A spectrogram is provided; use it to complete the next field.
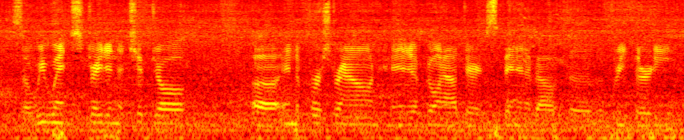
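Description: Moderate-paced speech over loud background noise. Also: man. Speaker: vlogger. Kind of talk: casual vlog chat. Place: stadium. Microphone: phone near.

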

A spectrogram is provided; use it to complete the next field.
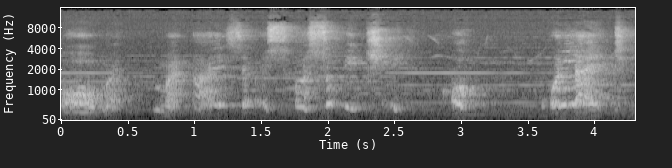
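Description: An extremely high-pitched put-on character voice at a fairly slow pace, with slight echo and loud background noise. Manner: sweet, theatrical.

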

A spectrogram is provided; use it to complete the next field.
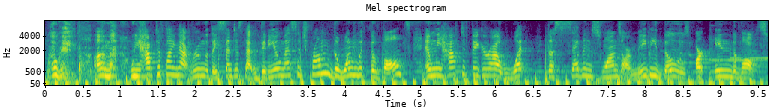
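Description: A woman speaking at a moderate pace, with clear music in the background. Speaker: web series actor. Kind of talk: scripted adventure dialogue. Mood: nervous, dramatic. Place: tunnel cave. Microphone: lapel.

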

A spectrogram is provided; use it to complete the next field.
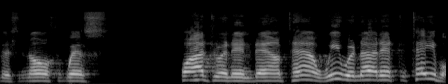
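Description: In a quiet background, a man with an American accent speaks at a moderate pace. His pitch is high, with ordinary variation. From West Virginia. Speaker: former Army officer and city official; panelist. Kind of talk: panel discussion. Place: hall.

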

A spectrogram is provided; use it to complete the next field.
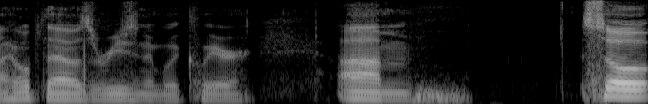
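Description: With an American accent and a bright, sharp tone, a man speaks at a moderate pace with ordinary pitch variation, in a dry sound with no echo over a quiet background. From United States. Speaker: professor, oceanographer; lecturer. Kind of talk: lecture. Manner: hesitant, many fillers. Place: hall.

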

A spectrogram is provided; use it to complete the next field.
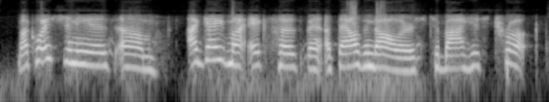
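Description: The speech moves at a fairly slow pace, recorded dry with no echo over a quiet background. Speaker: radio call-in listener. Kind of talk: caller asking a question on a radio show. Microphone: phone line.

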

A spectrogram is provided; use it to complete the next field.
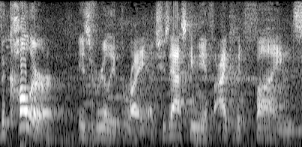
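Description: Over faint music in the background, a man speaks at a moderate pace. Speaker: interviewee. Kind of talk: interview answer. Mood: friendly, slightly hesitant. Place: shop. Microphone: phone near.

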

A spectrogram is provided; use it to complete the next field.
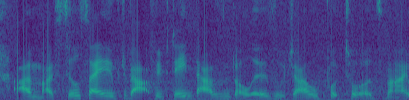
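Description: There is light background noise as a woman speaks at a moderate pace with an Australian accent. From Melbourne, Australia. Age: 30s. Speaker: education designer, dental patient. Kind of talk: patient testimonial. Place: hall. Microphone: lapel.

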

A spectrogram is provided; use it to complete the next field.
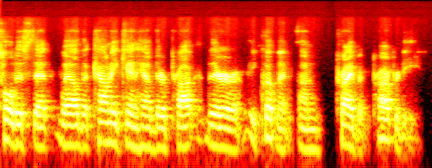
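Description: At a fairly slow pace, a man with a Midwestern US accent speaks at a medium pitch with ordinary pitch variation. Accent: US Midwest. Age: 60s. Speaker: farmer. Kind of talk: public comment at county meeting. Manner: halting.

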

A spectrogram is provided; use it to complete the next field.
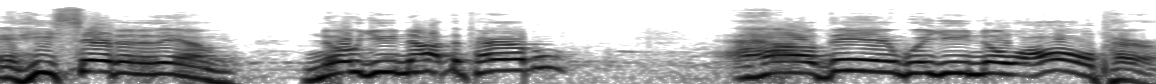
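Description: At a fairly slow pace, a man with a high pitch speaks in an animated tone, his loudness very even. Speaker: preacher. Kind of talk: sermon. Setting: church with congregation. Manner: animated call-and-response preaching, urging the congregation to repeat lines. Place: church.

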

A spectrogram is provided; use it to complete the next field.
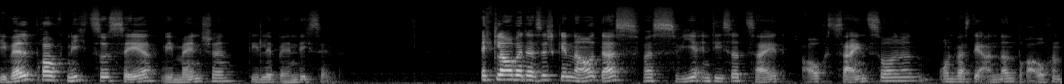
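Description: Over a quiet background, a man talks at a very slow pace, his pitch swinging very widely. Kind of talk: devotional talk to viewers. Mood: warm, encouraging. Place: studio.

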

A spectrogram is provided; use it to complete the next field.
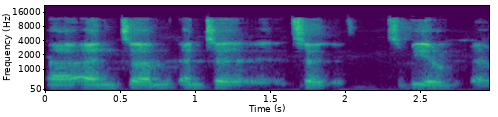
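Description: A man speaks with an English accent. His pitch sits fairly high. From England, countryside. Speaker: painter; guest. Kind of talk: interview. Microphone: video call.

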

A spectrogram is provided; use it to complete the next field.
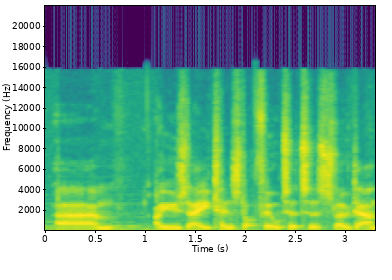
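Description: Medium pitch from a man, with faint music in the background. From England. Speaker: landscape photographer. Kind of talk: casual talk to camera. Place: home room. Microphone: lapel.

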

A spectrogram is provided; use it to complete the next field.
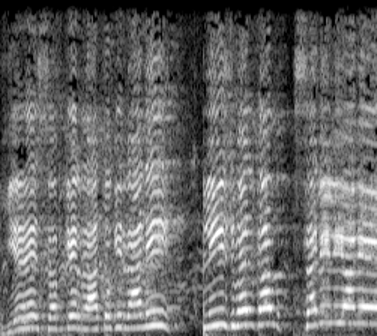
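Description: With crowd noise in the background, a man talks very slowly in an extremely high pitch with ordinary pitch variation. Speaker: wedding emcee. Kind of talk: live event hosting, wedding games. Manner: energetic. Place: stage. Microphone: pa.

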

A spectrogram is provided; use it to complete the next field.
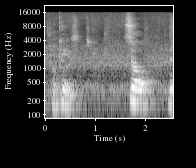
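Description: A man with a high voice is heard with audible room echo and light background noise. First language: English (speaking German). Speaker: preacher; lay preacher teaching a Bible study. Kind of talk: sermon. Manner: halting. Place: home room.

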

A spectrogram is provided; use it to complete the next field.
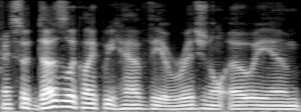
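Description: A man talks at a moderate pace with ordinary pitch variation. His tone is dark and mellow. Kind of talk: tutorial. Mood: excited, enthusiastic. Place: workshop.

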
